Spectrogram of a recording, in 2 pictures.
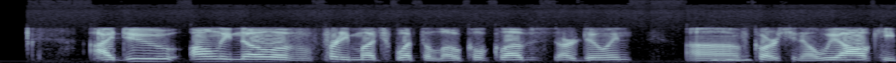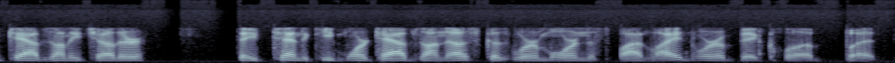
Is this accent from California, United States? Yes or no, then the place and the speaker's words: yes; Los Angeles, California, United States; now in Las Vegas, United States; now me originally, I'm from Venice Beach. So I'm down there in Southern Cal and L.A. a lot.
